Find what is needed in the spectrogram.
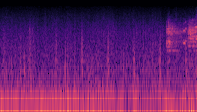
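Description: A steady noise hiss with faint scattered crackling ticks over a low hum.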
